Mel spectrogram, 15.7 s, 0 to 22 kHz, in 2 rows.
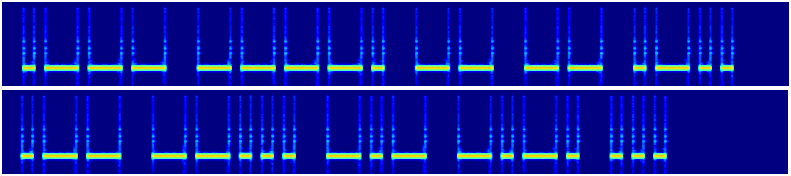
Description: Morse code, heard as a keyed tone, machine-sent, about 11 wpm, 800 Hz. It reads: J9MML W7KCS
